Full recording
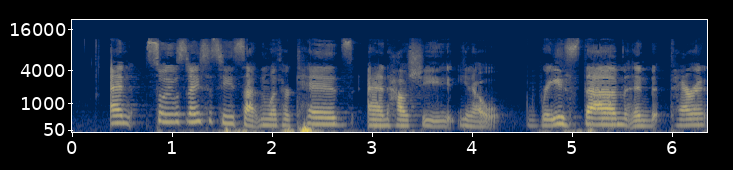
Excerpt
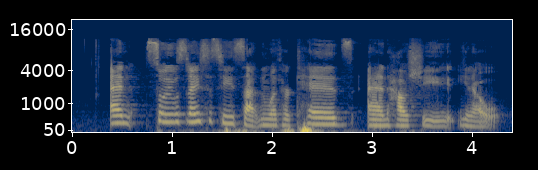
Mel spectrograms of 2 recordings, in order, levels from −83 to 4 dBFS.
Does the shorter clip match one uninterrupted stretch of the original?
yes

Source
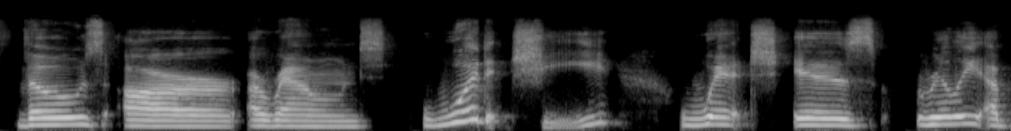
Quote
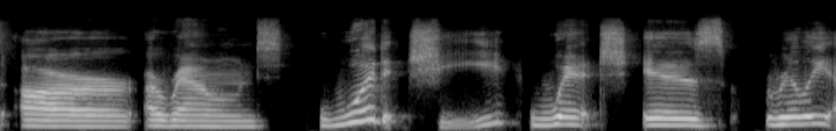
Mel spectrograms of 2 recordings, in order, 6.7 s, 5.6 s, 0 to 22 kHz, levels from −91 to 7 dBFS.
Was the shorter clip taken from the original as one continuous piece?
no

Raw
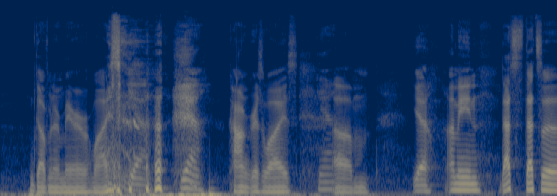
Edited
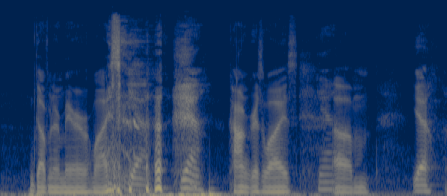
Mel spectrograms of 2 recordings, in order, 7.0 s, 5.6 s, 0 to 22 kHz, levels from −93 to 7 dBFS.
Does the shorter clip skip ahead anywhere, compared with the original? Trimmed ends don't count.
no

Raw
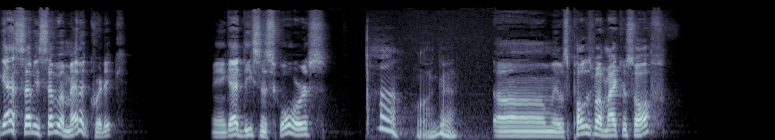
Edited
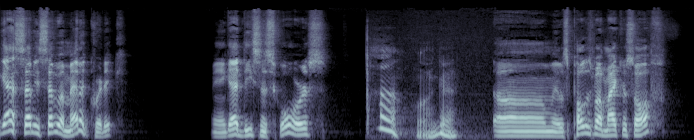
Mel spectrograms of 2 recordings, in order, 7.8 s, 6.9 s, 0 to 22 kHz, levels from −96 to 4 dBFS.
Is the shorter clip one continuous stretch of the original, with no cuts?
yes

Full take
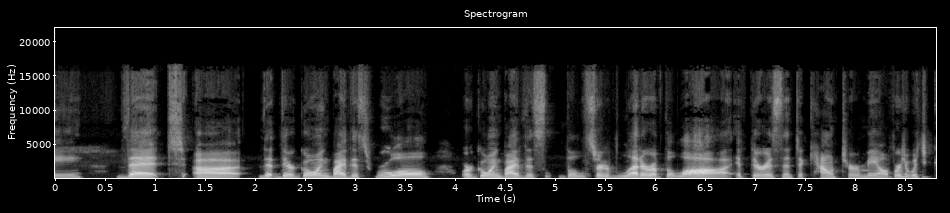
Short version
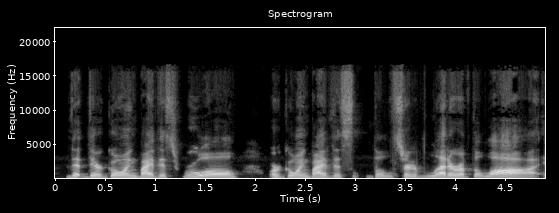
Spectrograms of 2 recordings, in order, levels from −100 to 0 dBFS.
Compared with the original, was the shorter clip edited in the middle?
no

